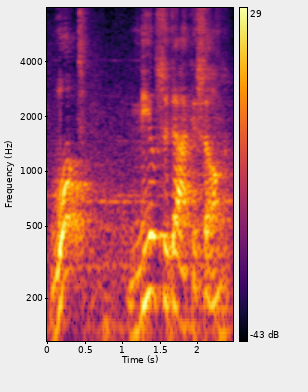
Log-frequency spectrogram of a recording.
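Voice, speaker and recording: Echoey higher-voiced male quiz host. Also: very animated, takes it slowly, darkish tone, faint music behind. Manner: jokey asides between questions. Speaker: quiz host and question setter. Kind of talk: reading out quiz questions to players. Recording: noisy, echoey room recording.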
